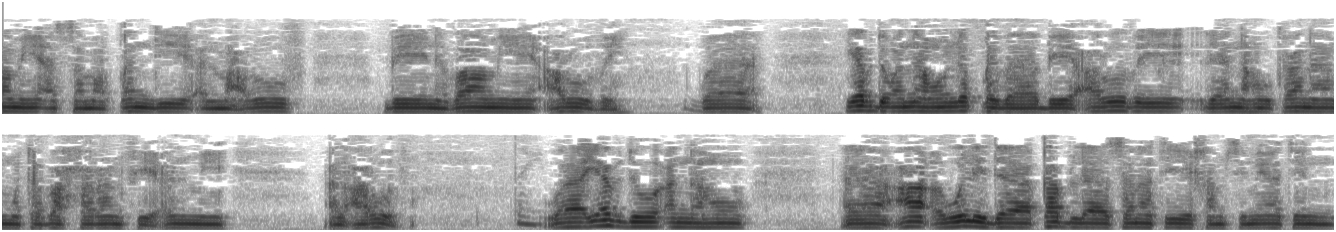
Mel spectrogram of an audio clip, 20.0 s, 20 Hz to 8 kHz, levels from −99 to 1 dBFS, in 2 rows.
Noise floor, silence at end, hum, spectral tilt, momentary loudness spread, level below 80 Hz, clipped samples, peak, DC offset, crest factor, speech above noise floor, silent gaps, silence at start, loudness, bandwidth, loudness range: -52 dBFS; 0 s; none; -12.5 dB/octave; 10 LU; -48 dBFS; under 0.1%; -2 dBFS; under 0.1%; 18 dB; 33 dB; none; 0 s; -20 LUFS; 5 kHz; 5 LU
